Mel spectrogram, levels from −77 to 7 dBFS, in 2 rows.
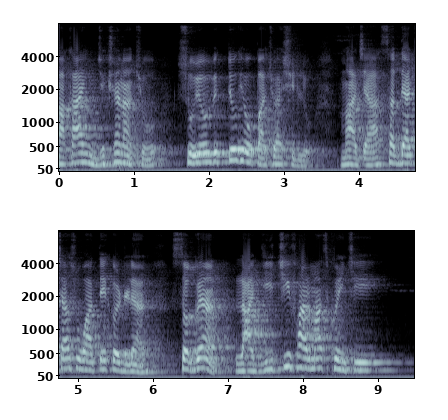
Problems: none marked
